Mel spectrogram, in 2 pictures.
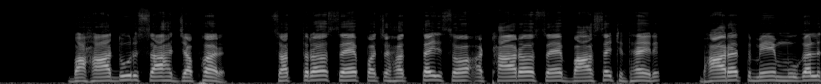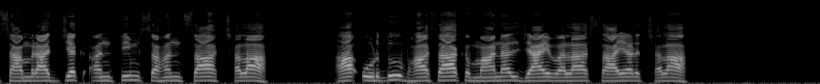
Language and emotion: Maithili, neutral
